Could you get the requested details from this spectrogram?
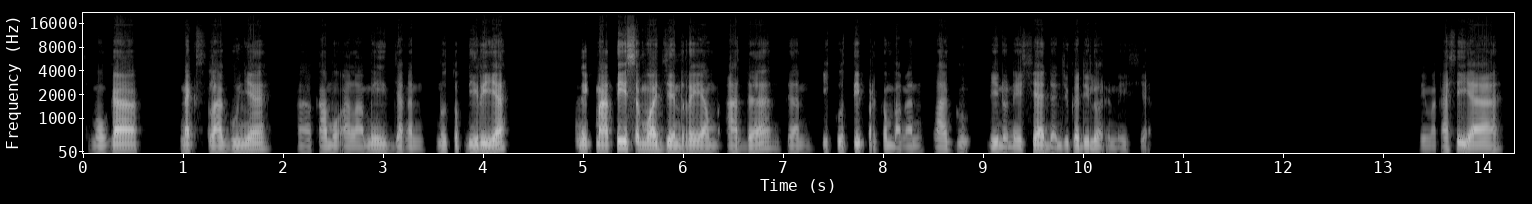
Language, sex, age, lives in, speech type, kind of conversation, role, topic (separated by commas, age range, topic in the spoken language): Indonesian, male, 30-34, Indonesia, conversation, podcast, host, Bagaimana selera musikmu berubah dari dulu hingga sekarang?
